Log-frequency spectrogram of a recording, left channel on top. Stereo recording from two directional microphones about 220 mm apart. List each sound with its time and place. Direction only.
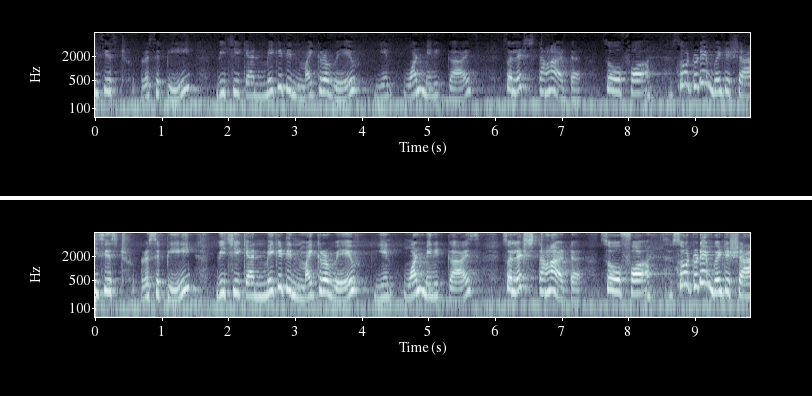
0.1 s a woman's voice: 5° right (ahead or behind)
7.7 s a woman's voice: 20° right (ahead or behind)
8.8 s a woman's voice: 5° right (ahead or behind)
